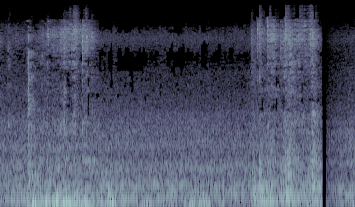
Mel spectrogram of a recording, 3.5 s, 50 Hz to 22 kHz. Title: Panasonic Fuzzy NA-F551PV washing machine vibration & jumpping problem suspension rod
